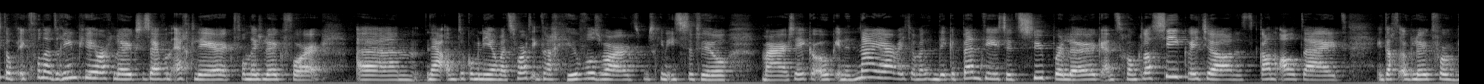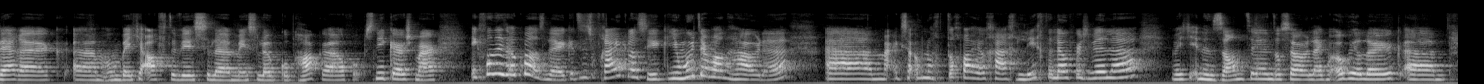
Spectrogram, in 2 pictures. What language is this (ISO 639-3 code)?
nld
